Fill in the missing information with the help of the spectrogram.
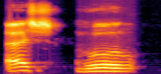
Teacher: रा को वक़फ़ की हालत में मोटा करके पढ़ेंगे।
